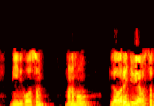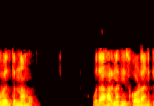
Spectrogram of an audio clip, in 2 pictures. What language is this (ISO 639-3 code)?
tel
